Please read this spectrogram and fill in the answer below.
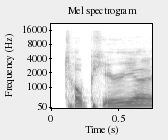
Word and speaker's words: Topuria: Topuria, is that how you pronounce it?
